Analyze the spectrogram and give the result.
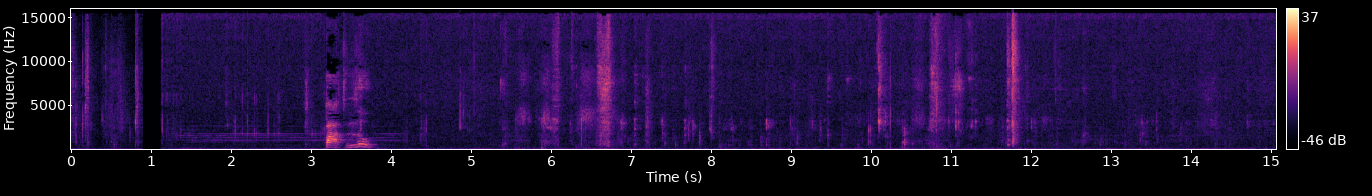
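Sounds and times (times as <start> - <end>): chewing soft meat: 4.2 - 15.0
mouth smacks: 4.9 - 12.8.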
